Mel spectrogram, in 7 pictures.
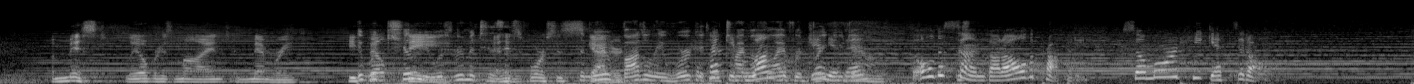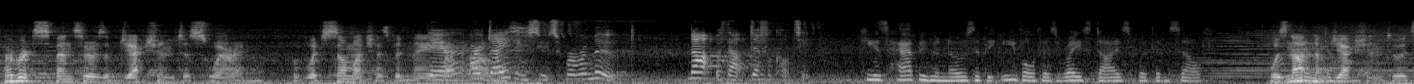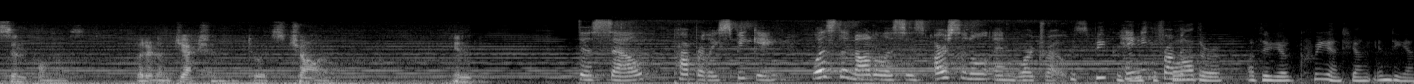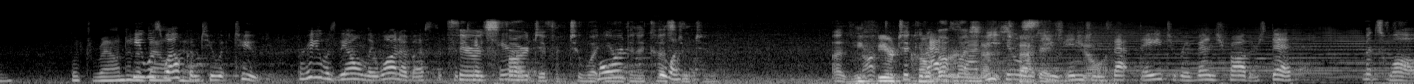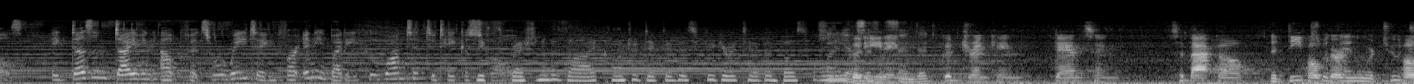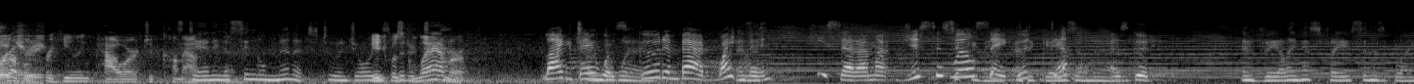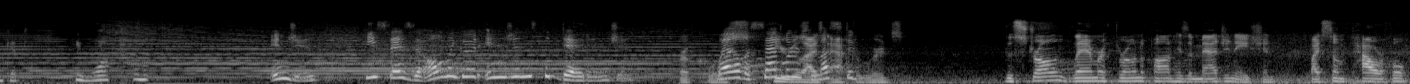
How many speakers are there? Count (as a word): six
